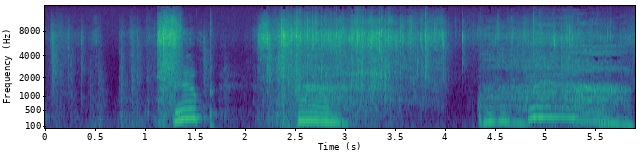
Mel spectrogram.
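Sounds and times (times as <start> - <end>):
wrapping paper of a present crinkling and tearing: 0.0 - 5.8
speech: 1.3 - 3.1, 4.4 - 5.8
person making effortful groaning sounds: 2.4 - 3.2, 4.3 - 5.8.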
